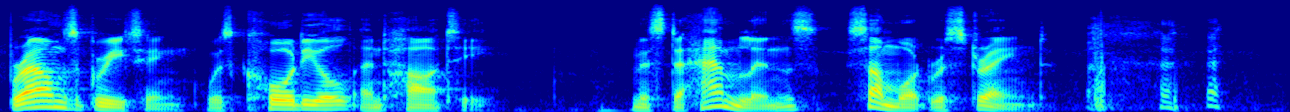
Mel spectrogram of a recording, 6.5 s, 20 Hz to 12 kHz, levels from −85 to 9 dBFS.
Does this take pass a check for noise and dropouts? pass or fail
fail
